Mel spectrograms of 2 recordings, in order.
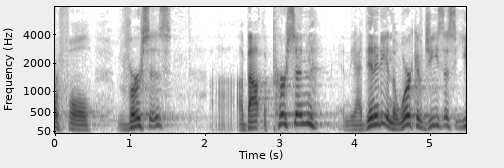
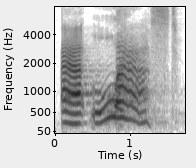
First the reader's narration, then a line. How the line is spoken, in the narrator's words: sobbed Lucy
